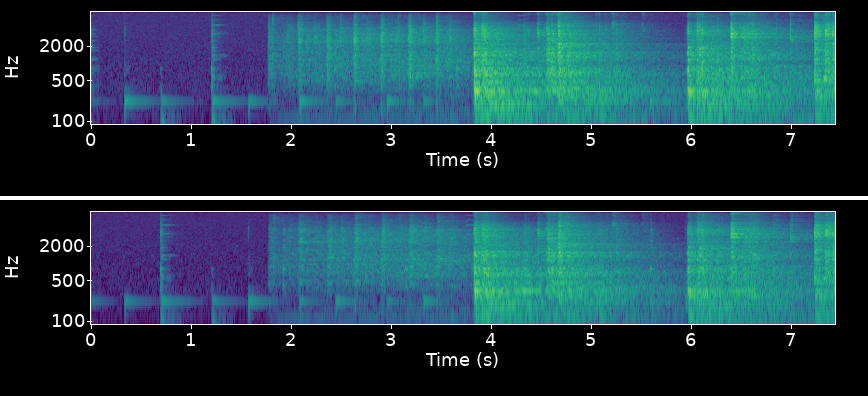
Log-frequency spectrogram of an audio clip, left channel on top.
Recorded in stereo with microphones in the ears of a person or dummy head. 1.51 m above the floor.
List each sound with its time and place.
1.8 s a rattle: 60° left (ahead or behind), 1.7 m
3.8 s a clunk: 15° left (ahead or behind), 1.6 m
